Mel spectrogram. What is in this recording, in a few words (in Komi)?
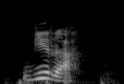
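"вира", Komi, female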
